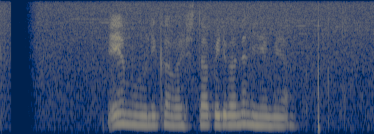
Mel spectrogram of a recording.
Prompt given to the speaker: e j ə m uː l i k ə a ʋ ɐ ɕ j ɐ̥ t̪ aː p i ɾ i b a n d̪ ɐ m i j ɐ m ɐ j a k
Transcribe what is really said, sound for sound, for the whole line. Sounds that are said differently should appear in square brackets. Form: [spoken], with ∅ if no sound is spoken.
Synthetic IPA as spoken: e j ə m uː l i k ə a ʋ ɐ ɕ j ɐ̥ t̪ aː p i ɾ i b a n d̪ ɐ [n] i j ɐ m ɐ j a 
